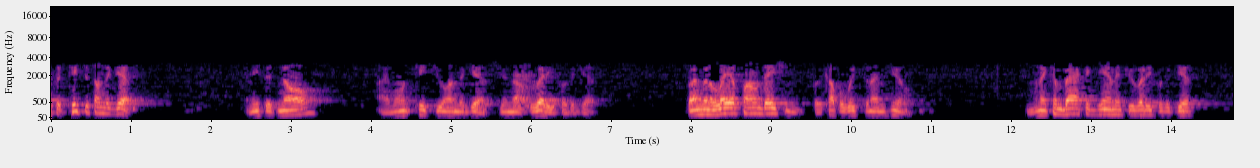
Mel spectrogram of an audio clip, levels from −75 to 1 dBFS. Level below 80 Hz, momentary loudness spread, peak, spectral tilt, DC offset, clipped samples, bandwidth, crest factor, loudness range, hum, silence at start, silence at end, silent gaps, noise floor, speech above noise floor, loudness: -72 dBFS; 15 LU; -8 dBFS; -11.5 dB/octave; under 0.1%; under 0.1%; 3.6 kHz; 18 dB; 6 LU; none; 0 s; 0.4 s; none; -62 dBFS; 38 dB; -24 LUFS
